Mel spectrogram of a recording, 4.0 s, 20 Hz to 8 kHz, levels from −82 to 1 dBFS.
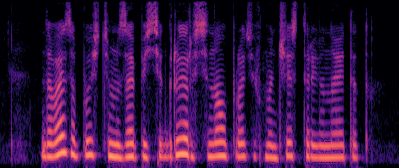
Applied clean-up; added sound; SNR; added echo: none; none; none; none.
